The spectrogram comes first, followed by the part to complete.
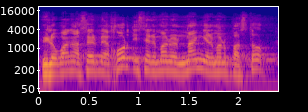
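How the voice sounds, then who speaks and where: High-voiced man preaching. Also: rapid-fire, heavy background noise. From Honduras. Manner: conversational, asks the congregation questions, laughs while talking. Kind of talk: sermon. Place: church service.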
